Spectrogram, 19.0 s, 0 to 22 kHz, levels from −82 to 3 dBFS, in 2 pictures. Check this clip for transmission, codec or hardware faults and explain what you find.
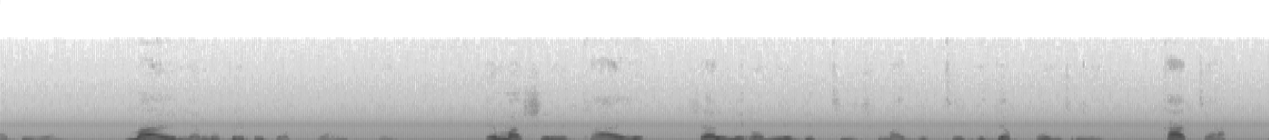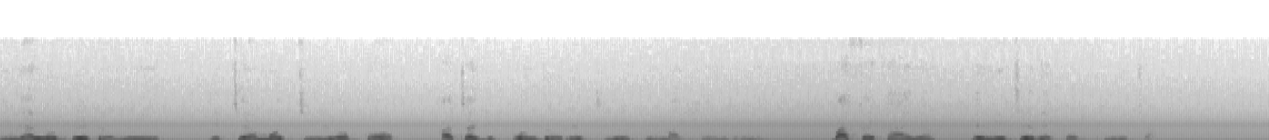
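There's one hardware fault here: mains buzz across the whole speech clip, 60 Hz based, with switching spikes pumping in harmonics up into the kilohertz, so it's a raspy buzz sitting only about 10 dB below the voice.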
